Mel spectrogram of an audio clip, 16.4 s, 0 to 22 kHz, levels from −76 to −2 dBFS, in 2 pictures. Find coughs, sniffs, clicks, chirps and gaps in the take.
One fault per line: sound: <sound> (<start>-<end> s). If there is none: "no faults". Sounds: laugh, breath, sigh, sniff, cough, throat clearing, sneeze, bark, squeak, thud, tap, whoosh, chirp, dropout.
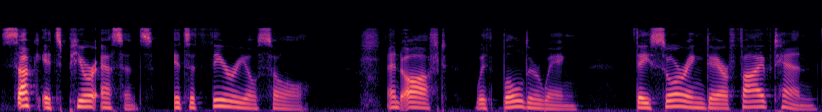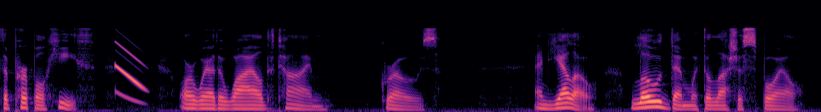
sound: chirp (9.4-9.7 s)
